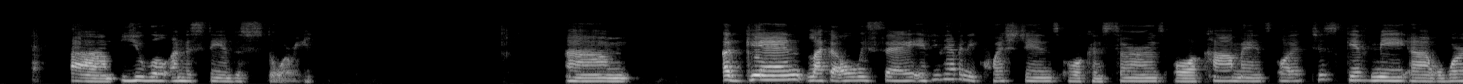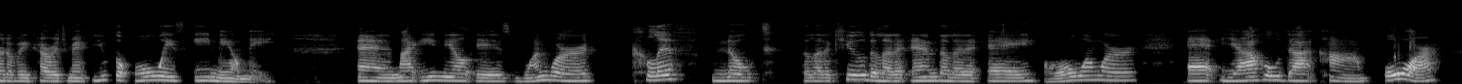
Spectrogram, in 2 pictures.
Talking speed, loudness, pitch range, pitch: 115 wpm, -25 LUFS, 150-180 Hz, 165 Hz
